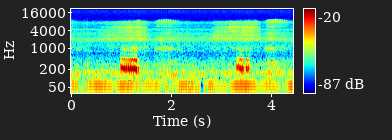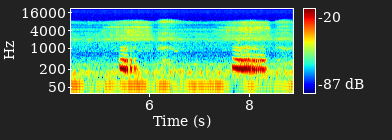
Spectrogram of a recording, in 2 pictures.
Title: Juliet-Eve sleeping, snoring/purring cat.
